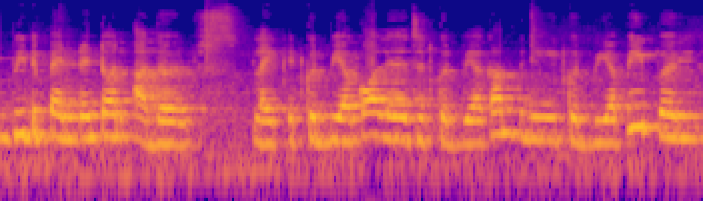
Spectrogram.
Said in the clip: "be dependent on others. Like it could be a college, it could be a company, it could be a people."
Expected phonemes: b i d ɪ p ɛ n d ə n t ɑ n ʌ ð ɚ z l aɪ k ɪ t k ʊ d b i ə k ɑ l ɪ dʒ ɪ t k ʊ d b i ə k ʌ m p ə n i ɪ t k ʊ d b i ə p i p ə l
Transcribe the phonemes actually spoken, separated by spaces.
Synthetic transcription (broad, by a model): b i d ɪ p ɛ n d ə n t ɑ n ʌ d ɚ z l aɪ k ɪ t k ʊ d b i ə k ɑ l ɪ dʒ ɪ t k ʊ d b i ə k ʌ m p ə n i ɪ t k ʊ d b i ə p i p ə l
